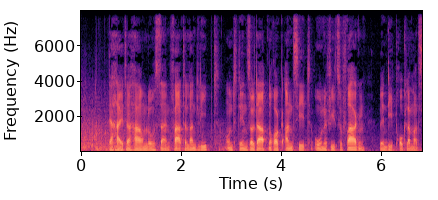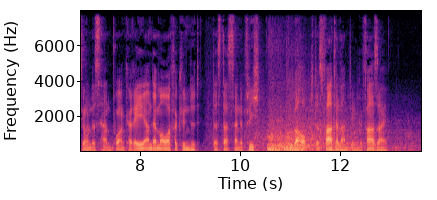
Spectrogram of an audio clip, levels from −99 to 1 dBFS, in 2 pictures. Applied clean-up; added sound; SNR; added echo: none; Thunder; 9 dB; none.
